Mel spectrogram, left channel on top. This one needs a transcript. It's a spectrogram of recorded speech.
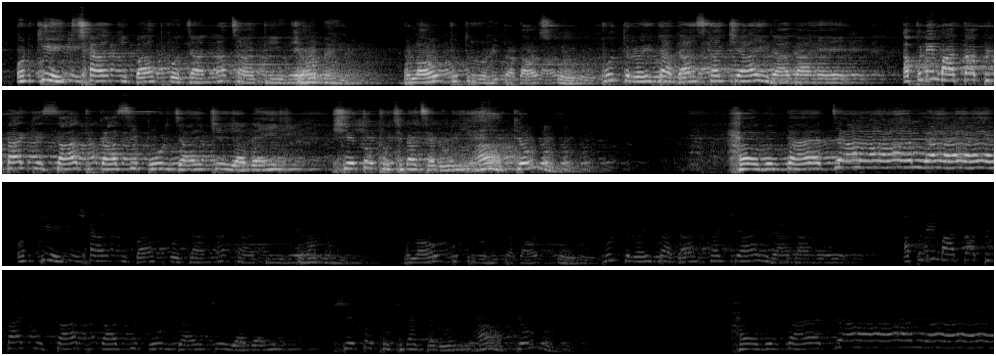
उनकी इच्छा की बात को जानना चाहती हूँ। क्यों नहीं, बुलाओ पुत्र रोहिता दास को। पुत्र रोहिता दास का क्या इरादा है? अपने माता पिता के साथ काशीपुर जाएंगे या नहीं, ये तो पूछना जरूरी है। हाँ क्यों नहीं। हम जाला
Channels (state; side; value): quieter; right; 28.9 dB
